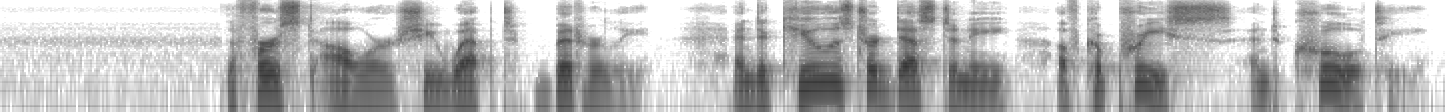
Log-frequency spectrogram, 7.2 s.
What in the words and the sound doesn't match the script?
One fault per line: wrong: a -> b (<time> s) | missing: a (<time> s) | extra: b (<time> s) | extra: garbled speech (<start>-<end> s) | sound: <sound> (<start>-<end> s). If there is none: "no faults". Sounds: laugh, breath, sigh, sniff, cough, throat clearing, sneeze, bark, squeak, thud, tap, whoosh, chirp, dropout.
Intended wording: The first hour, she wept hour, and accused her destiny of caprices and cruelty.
wrong: hour -> bitterly (2.7 s)
wrong: caprices -> caprice (5.4 s)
